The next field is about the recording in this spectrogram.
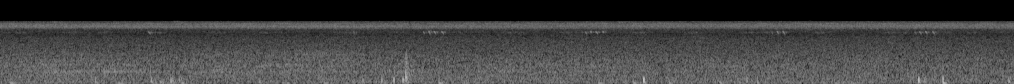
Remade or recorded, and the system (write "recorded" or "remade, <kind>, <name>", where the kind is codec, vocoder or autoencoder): recorded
